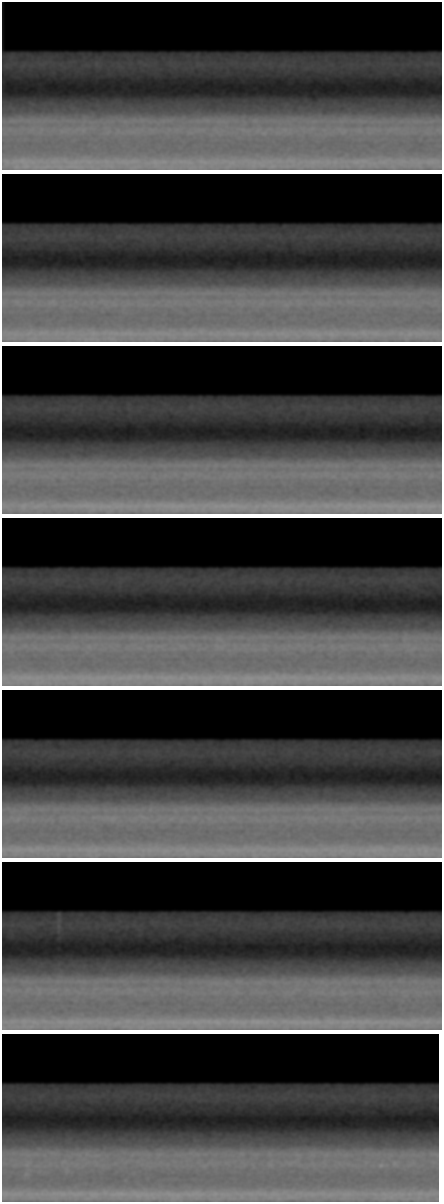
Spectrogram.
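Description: Steady hiss of flowing river water, unbroken and even, with no distinct sounds standing out.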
